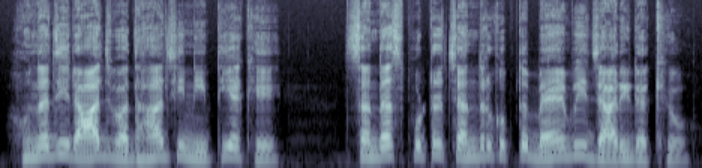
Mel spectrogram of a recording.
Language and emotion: Sindhi, neutral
